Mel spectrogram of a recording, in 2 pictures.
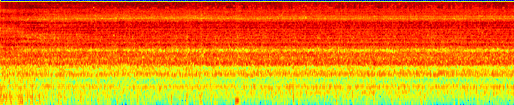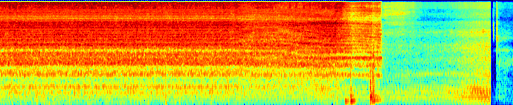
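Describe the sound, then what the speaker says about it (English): A very noisy air compressor runs steadily, powering a homemade pneumatic shop vac, a loud continuous drone and hiss that holds for most of the stretch, then cuts off near the end with a couple of clunks before quieter residual hiss. "now I have the very noisy compressor shut off"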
